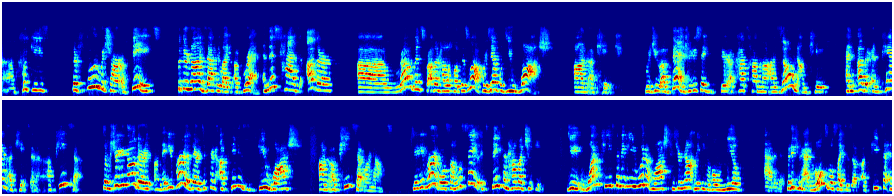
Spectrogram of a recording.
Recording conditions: video call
